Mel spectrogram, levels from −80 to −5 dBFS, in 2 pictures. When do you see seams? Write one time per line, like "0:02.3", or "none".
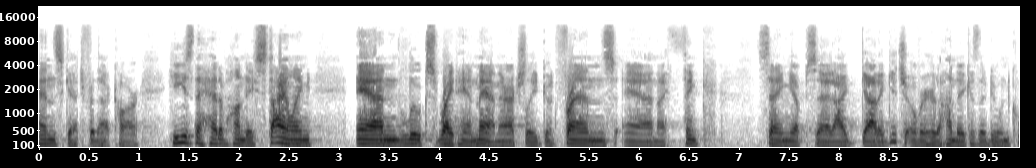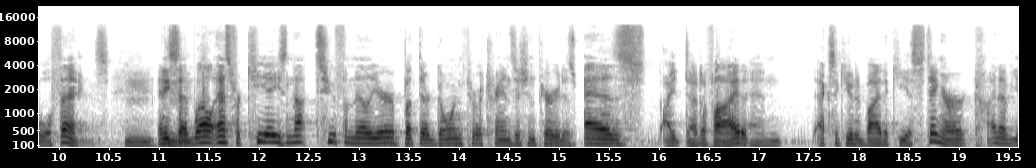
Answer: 0:15.1
0:16.9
